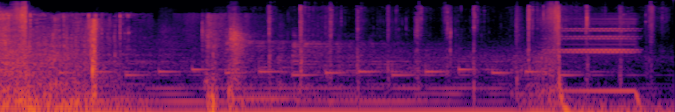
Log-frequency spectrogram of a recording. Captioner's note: dramatic music; door rumbles; phone rings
